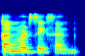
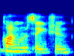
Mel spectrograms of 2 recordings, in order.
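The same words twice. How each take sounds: First: The ending is said without an sh sound. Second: The ending is said with an sh sound. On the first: "all learners pronounce uh, conversation, conversation like that" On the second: "like sure sound"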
